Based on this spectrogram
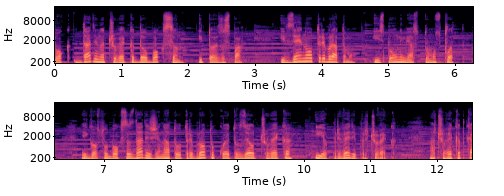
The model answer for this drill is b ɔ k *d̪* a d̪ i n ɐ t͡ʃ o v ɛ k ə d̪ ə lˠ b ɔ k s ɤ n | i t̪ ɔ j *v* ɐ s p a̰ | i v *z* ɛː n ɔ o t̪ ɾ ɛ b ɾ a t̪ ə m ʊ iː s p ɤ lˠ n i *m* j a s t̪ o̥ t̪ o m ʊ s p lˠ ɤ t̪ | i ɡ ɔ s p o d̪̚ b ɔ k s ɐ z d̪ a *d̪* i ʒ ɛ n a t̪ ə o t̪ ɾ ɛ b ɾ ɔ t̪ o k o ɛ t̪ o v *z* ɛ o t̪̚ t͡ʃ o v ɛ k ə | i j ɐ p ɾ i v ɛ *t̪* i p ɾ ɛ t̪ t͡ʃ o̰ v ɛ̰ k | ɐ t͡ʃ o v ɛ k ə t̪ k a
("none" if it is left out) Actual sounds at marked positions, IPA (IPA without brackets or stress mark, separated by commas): d̪, z, z, m, d̪, z, d̪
